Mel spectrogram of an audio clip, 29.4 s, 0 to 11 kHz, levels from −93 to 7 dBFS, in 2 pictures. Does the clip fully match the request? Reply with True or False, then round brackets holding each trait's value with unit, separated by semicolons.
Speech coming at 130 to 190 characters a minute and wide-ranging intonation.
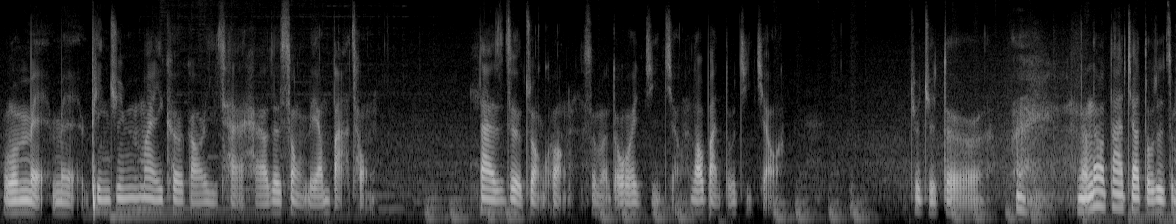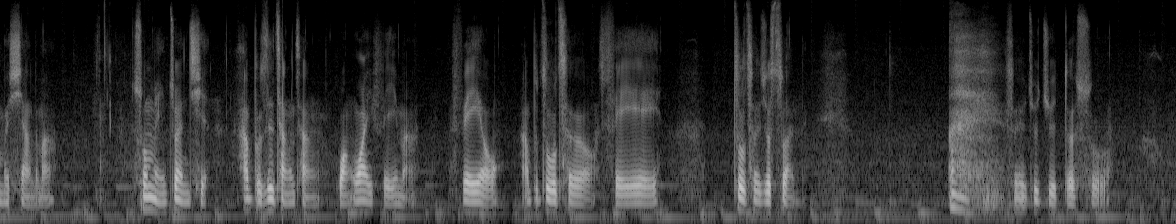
False (180 characters per minute; 2.9 semitones)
